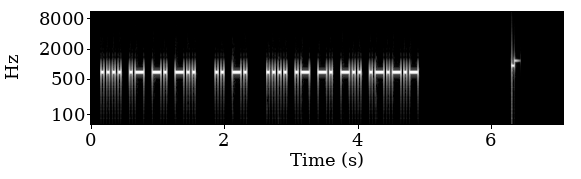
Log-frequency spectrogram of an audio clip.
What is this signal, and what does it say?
Morse code, heard as a keyed tone, about 28 wpm, 700 Hz. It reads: HAND IN HAND.
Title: Sentences from Top 1000 Words - Review Part 4 - 28wpm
